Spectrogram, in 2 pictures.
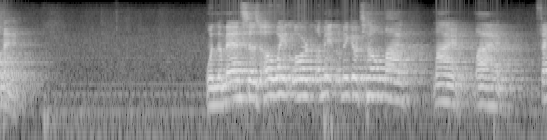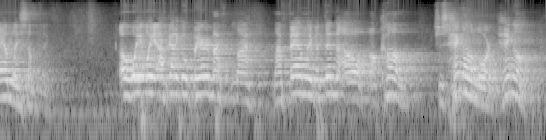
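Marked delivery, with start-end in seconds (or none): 3.3-13.6 pleading excuse-maker. Acted. Man stalling Jesus's call.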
